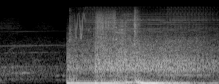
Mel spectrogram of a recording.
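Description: A bass-heavy music sting for an end-card logo starts suddenly about two-thirds of a second in and stays loud, after a faint quiet stretch.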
